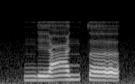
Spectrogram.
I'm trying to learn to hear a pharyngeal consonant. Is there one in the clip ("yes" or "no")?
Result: yes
